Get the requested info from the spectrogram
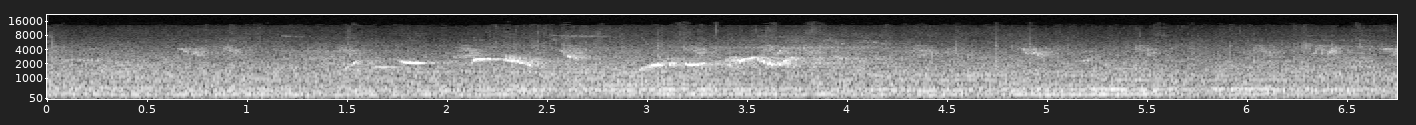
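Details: Honey bees around Mini+ hives as a beekeeper works the colonies in 2018, with a steady droning hum throughout and a few short chirping bird notes scattered above it.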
